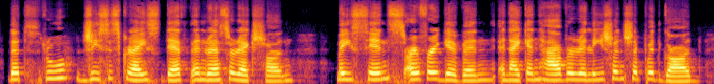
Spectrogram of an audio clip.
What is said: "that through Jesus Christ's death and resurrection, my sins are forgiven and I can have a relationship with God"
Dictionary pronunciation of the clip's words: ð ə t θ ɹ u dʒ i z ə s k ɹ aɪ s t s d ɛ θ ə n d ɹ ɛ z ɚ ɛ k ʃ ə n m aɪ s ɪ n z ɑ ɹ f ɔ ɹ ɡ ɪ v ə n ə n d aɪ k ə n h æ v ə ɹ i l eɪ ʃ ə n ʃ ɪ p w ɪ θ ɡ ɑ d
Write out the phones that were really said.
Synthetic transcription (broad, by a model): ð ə t θ ɹ u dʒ i s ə s k ɹ aɪ s t d ɛ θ ə n d ɹ ɛ s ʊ ɛ k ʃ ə n m aɪ s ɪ n s ɑ ɹ f ɔ ɹ ɡ ɪ v ə n ə n d aɪ k ə n h æ v ə ɹ i l eɪ ʃ ə n ʃ ɪ p w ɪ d ɡ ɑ d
